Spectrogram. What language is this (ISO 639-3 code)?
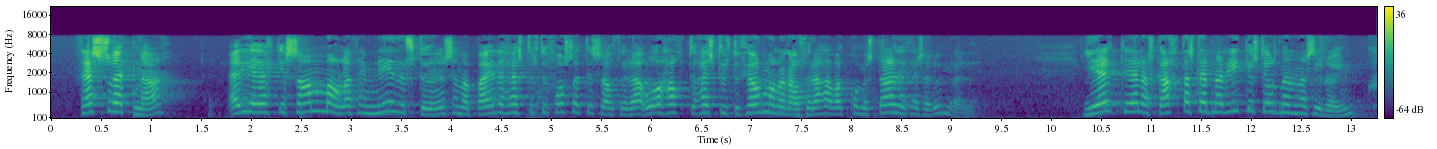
isl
